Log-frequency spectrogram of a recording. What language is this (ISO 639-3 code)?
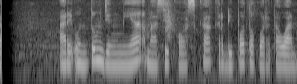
sun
